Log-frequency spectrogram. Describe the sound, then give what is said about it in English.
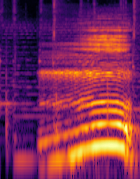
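A cow moos on a ranch, one drawn-out lowing call that starts low and swells into a fuller, harmonically rich bellow before cutting off, fairly soft and alone. “Oh, will you look at all of those cows? You must be near Yodel Ranch.”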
